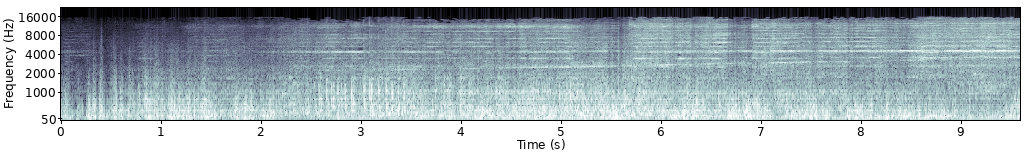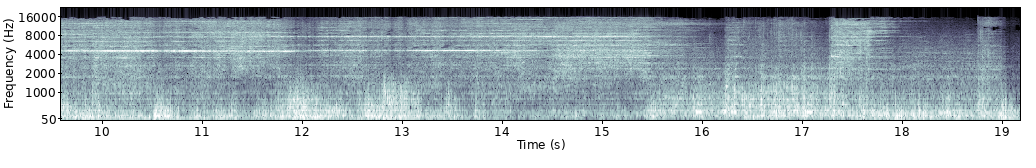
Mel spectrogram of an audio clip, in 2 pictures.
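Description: Diesel locomotive hauling passenger coaches past at low speed, its engine running with a low hum. Steel wheels squeal high-pitched for several seconds as the coaches roll by, with a few wheel-on-rail knocks. The sound fades toward the end as the train moves off.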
